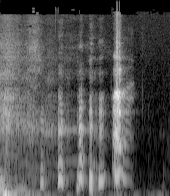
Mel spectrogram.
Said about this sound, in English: Sorry, I'm getting the hiccups.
